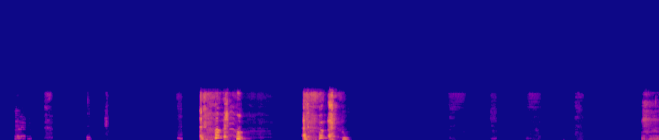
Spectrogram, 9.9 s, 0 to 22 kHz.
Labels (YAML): expert_labels:
- quality: good
  cough_type: dry
  dyspnea: false
  wheezing: false
  stridor: false
  choking: false
  congestion: true
  nothing: false
  diagnosis: COVID-19
  severity: mild
age: 39
gender: female
respiratory_condition: false
fever_muscle_pain: false
status: symptomatic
